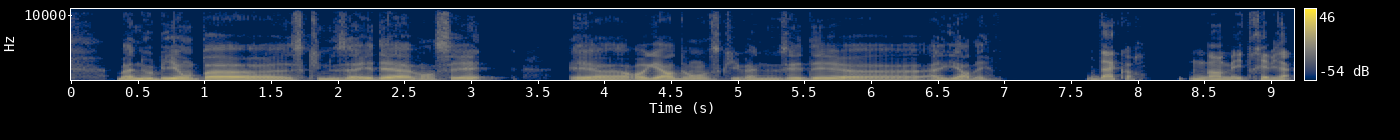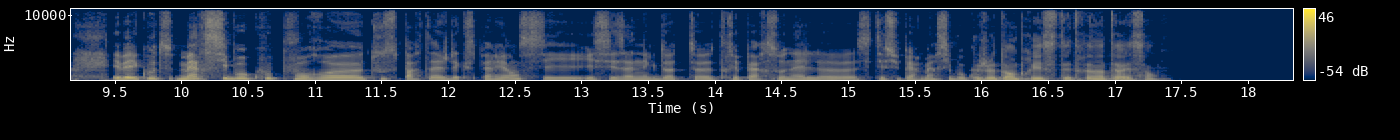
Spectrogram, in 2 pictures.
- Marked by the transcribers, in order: none
- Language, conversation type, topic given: French, podcast, Comment conciliez-vous les traditions et la liberté individuelle chez vous ?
